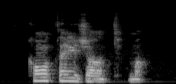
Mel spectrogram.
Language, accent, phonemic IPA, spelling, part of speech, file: French, Canada, /kɔ̃.tɛ̃.ʒɑ̃t.mɑ̃/, contingentements, noun, LL-Q150 (fra)-contingentements.wav
- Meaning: plural of contingentement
